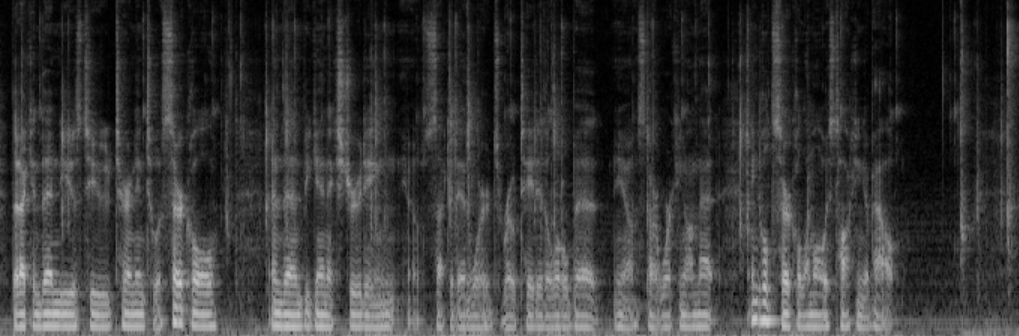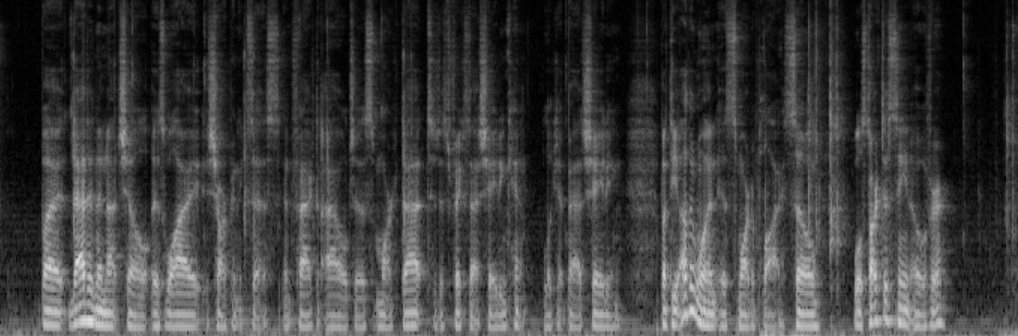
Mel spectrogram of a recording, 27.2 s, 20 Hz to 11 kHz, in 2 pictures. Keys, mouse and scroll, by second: 0.2 1, 0.4 click, 0.8 q, 1.8 click, 2.7 click, 3.1-3.5 shift+scroll up 3, 3.5 e, 3.6 right click, 3.7 s, 4.2 click, 5.0-7.3 typing, 5.5 click, 6.7 click, 7.2 right click, 8.4 click, 8.6 e, 8.9 click, 9.2 middle click, 9.4-9.8 scroll up 3, 9.8 2, 10.3 alt+click, 11.1 alt+click, 11.8 alt+shift+click, 12.8 alt+shift+double click, 13.3 ctrl+b, 13.9-14.4 scroll up 2, 14.4 click, 14.7 scroll down 3, 15.1 middle click, 16.1 middle click, 16.3-16.8 scroll up 5, 17.5 alt+click, 17.8 q, 18.5 click, 19.1-20.3 scroll down 2, 20.3-21.1 scroll down 3, 21.1 middle click, 22.2 scroll down 2, 22.5 middle click, 24.3 n, 25.3 d, 26.0 middle click, 26.5 scroll down 1, 27.0 s.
